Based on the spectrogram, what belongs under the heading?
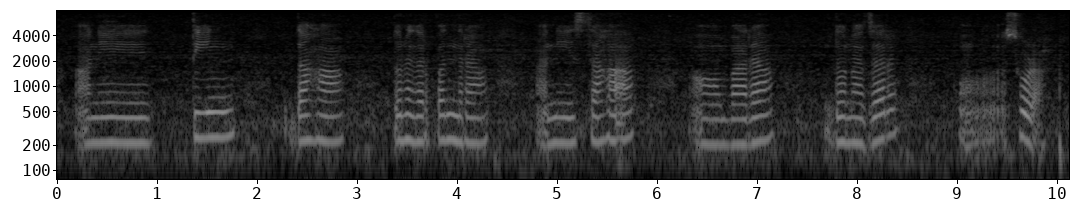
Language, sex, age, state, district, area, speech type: Marathi, female, 45-60, Maharashtra, Akola, rural, spontaneous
